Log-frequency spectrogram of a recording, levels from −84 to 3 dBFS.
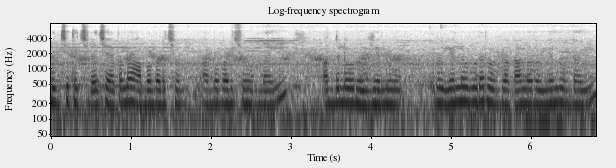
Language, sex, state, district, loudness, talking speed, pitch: Telugu, female, Andhra Pradesh, Guntur, -15 LUFS, 105 wpm, 185 Hz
